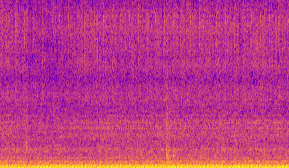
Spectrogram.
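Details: Long-stored VJ Dodge ute engine, stuck earlier, battery weak, fuel poured in carby: cranking with harsh, rough grating chug about three beats a second, one of the worst turnovers heard.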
